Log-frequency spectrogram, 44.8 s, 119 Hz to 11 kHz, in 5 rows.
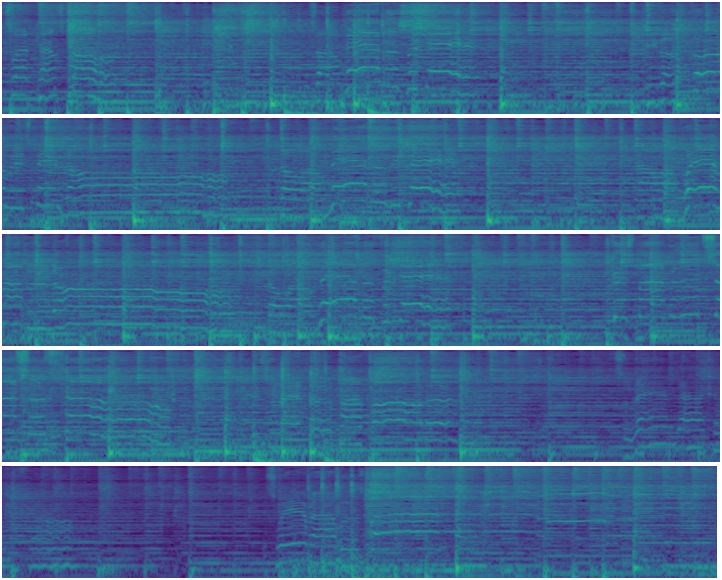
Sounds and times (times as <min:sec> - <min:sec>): Blues: 0:00.0 - 0:44.8.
